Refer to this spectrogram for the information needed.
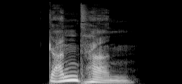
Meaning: dative plural of Ganter
- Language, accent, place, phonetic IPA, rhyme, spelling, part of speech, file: German, Germany, Berlin, [ˈɡantɐn], -antɐn, Gantern, noun, De-Gantern.ogg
